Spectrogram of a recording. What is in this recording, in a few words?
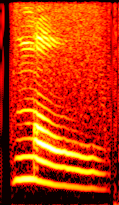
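"ngou4", Cantonese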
